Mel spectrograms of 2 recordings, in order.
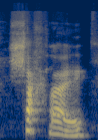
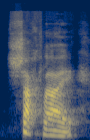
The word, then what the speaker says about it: Shahlaei: So it's Shahlaei. It's, Laurence Shahlaei. Shahlaei.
